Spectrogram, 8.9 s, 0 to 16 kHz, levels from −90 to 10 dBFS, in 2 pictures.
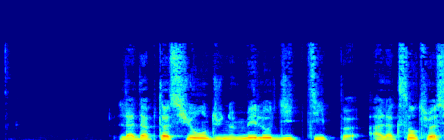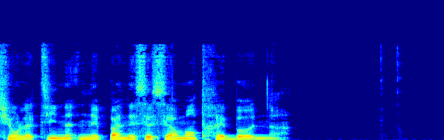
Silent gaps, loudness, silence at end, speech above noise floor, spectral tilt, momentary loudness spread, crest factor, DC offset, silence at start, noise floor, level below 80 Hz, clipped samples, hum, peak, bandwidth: none; -26 LUFS; 1.6 s; 62 dB; -7 dB/octave; 10 LU; 20 dB; under 0.1%; 1.2 s; -87 dBFS; -60 dBFS; under 0.1%; none; -6 dBFS; 11.5 kHz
